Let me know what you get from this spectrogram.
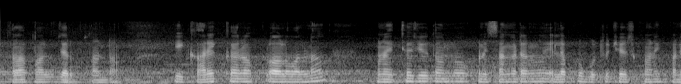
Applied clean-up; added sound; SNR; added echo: none; none; none; none.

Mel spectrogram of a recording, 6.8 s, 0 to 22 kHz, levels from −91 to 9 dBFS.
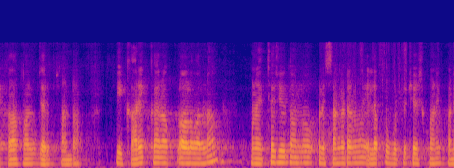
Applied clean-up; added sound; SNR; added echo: neural separator model SepFormer DNS4.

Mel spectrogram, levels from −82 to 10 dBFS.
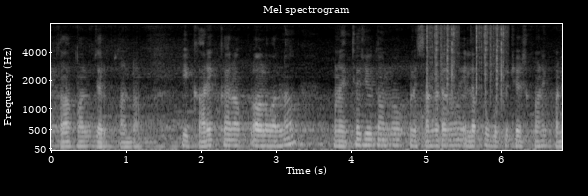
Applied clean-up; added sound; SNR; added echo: none; Crack; 11 dB; reverberation time 0.5 s.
